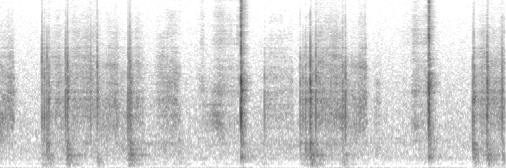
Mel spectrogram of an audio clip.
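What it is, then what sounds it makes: Cardboard box scratched with nails. Long nails scratch and rub the sides of a small, closed, hollow white-grey cardboard box, the lower part of iPhone packaging, resting on a table. Dry, papery scratching bursts come at an irregular pace, some sharper and brighter than others, with no low end. Each burst stops dead with no ring, leaving quiet gaps between them.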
